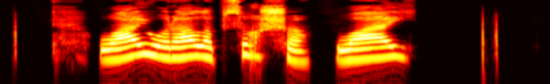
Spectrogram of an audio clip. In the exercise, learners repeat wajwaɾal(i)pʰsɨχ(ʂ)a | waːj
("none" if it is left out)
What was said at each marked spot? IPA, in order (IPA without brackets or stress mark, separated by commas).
a, ʂ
